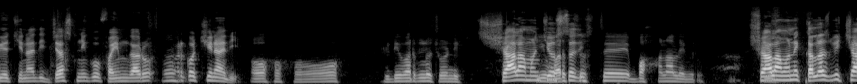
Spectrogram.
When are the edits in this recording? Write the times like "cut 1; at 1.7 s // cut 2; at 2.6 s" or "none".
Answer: cut 1; at 1.8 s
